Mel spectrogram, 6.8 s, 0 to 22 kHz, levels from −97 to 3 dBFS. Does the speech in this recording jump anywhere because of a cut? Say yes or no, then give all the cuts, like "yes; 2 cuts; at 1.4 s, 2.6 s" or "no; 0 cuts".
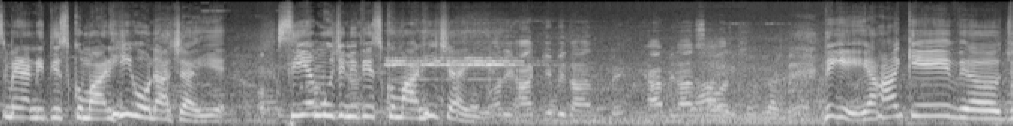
no; 0 cuts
